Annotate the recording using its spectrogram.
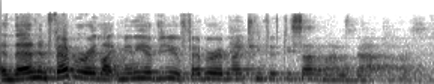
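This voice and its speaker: With an American accent, a woman talks at a very fast pace amid audible room echo and noticeable background noise. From Colorado, US. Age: 50s. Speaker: church member sharing testimony. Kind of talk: testimony.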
